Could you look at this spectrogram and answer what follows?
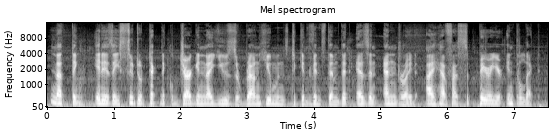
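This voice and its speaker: An actor playing a literal, self-important android officer with a formal, deadpan manner in a parody radio play. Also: mid-range voice, normal speed, few pauses, slight background noise, close to an everyday voice.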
